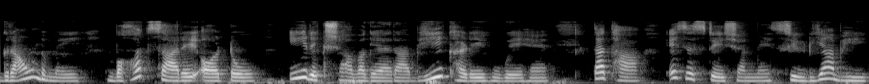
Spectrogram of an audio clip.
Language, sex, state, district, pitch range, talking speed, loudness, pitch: Hindi, female, Madhya Pradesh, Katni, 165-240 Hz, 125 wpm, -18 LUFS, 170 Hz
